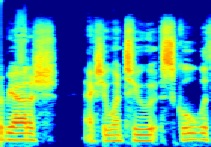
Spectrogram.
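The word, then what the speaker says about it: Biadasz: Did not even try to pronounce that last name. Yeah, most people cannot figure that one out, but if you're a Badgers fan, you listen to hearing his name plenty of times before he got drafted. But yeah, it's Tyler Bottish.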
